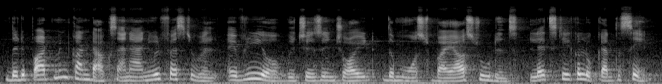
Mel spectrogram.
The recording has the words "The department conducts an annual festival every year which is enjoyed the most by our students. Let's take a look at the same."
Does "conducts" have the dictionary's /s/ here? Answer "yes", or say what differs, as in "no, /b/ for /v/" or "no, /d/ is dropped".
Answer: yes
